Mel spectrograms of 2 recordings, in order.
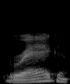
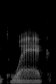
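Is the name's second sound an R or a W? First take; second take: R; W. First: The name is said with an r sound. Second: The name is said with a w sound. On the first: The speaker calls it right. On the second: The speaker calls it wrong.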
